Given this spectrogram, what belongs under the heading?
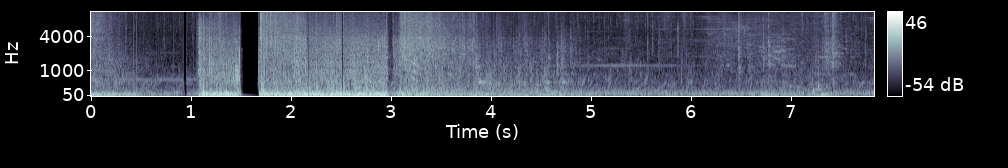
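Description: In the Hogwarts Legacy video game, the Confringo spell explodes with a loud booming blast and a sudden cut, followed by another heavy burst and then a fading rumbling tail.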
